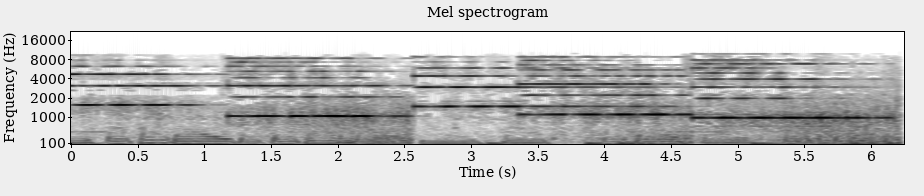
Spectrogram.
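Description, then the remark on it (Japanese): A bright synthesized chime preset tone rings out in steady sustained notes with shimmering upper partials, playing alongside a low rhythmic accompaniment, loud, with no voices. “あとはチャイム。”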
